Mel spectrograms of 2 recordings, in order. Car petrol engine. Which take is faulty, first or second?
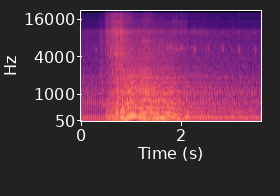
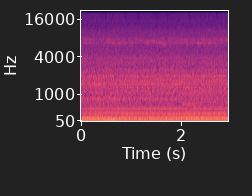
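first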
